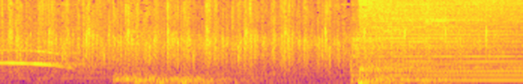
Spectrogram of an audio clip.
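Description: An audience claps in a dense, steady wash of applause that holds throughout, joined partway through by sustained musical tones beneath the clapping.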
